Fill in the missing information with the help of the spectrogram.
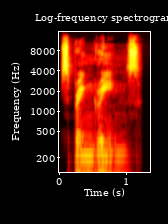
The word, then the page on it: spring greens: British English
